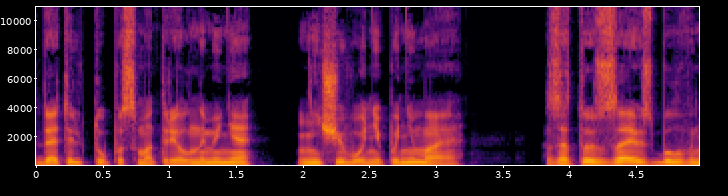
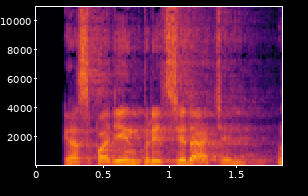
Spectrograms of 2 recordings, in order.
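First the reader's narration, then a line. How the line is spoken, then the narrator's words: Yelling. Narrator (Russian): завопил он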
